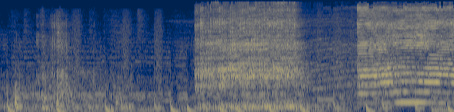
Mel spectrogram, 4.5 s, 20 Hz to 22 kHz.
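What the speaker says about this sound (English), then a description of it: "I just used a 5mm drill bit and just drilled straight through it." A power drill with a 5mm bit whines steadily at close range, its pitch and intensity shifting as it bites through a metal rivet on a van, with louder grinding in the later part.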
